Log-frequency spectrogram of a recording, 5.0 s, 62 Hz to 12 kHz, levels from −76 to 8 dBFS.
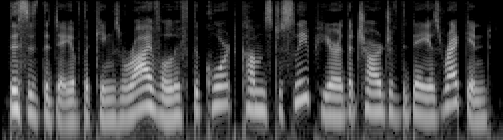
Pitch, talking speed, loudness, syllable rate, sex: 175 Hz, 260 wpm, -19 LUFS, 6.1 syllables/s, female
